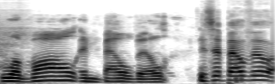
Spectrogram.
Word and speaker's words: Laval: Lavo versus Belleview or B. Is it Bell? You really butchered both of those. I don't care. It's Laval and Belleville.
